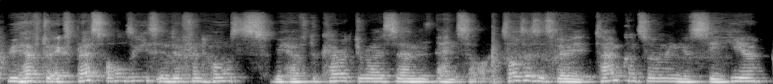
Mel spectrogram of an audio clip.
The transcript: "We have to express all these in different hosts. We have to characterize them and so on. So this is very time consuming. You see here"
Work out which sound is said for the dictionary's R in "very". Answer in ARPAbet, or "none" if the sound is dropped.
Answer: L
